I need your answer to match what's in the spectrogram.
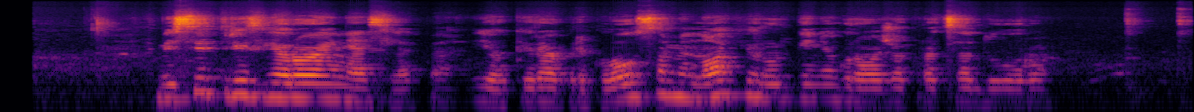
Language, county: Lithuanian, Kaunas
